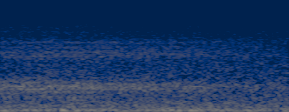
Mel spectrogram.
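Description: Near silence: a deliberate pause in the soundtrack, only faint hiss.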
